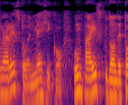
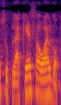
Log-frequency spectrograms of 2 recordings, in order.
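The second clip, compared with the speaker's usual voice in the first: ordinary talk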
